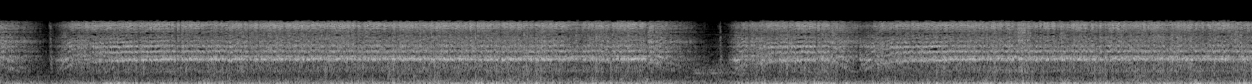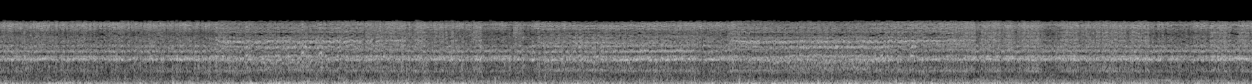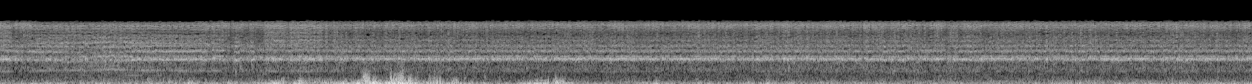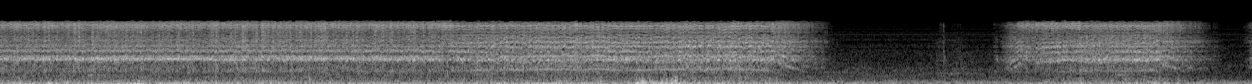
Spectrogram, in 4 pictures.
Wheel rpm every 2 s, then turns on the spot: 100, 160, 160, 90, 130, 160, 160, 160, 160, 160, 160, 160, 160, 160, 160, 160, 160, 160, 160, 160, 160, 160, 120, 20, 100.
none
